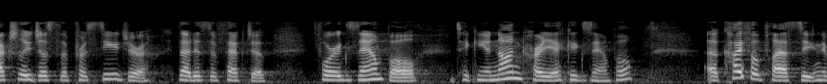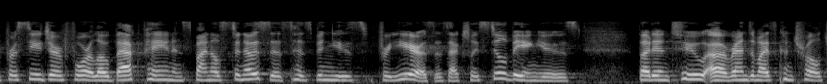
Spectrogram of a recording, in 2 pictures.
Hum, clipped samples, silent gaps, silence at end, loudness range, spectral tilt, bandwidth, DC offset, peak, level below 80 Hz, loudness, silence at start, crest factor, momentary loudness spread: none; under 0.1%; none; 0 s; 3 LU; -4.5 dB/octave; 8 kHz; under 0.1%; 0 dBFS; -62 dBFS; -21 LUFS; 0 s; 20 dB; 11 LU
